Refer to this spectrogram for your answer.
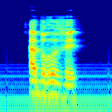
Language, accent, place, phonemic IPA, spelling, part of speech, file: French, France, Lyon, /a.bʁœ.ve/, abreuvés, verb, LL-Q150 (fra)-abreuvés.wav
- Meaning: masculine plural of abreuvé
